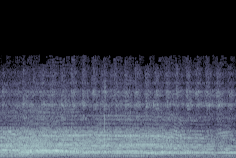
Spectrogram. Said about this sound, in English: Who am I ministering to here right now? Let me hear you shout the biggest hallelujah.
